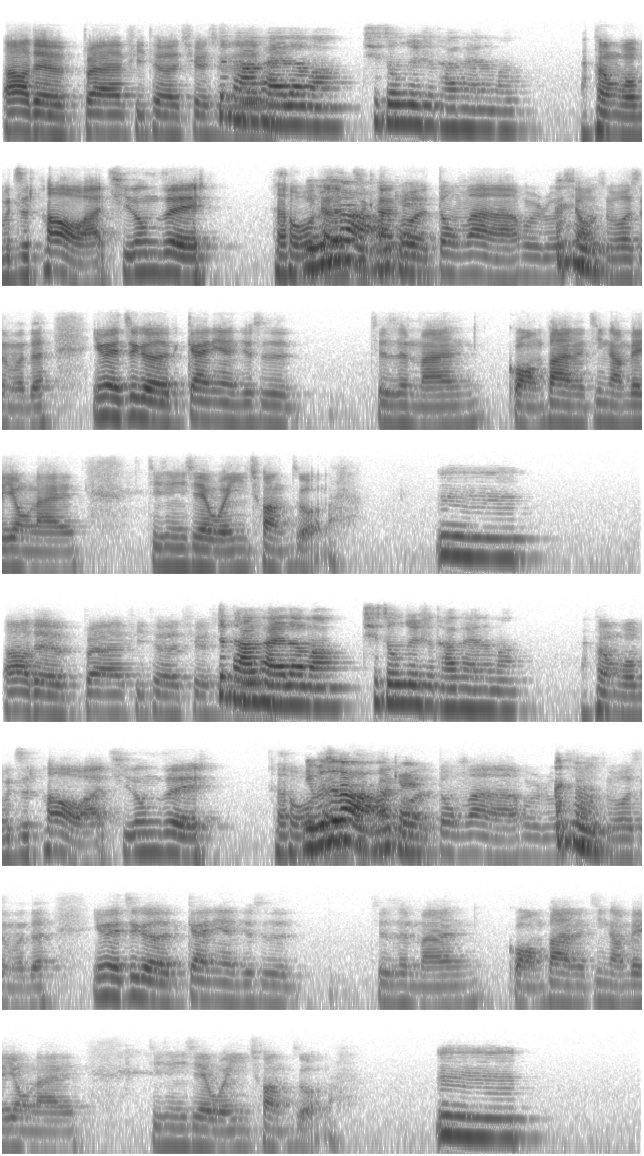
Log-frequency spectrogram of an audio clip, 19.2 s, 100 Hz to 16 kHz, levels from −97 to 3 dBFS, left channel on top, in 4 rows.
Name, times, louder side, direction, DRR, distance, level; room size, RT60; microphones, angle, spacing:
voice 1, 0.0-2.0 4.4-6.3 6.8-11.8 12.4-17.1, left 6 dB, 45° left, 0.4 m, -34 dB
voice 2, 1.6-3.9 7.0-7.9 8.9-9.3 17.7-18.2, right 2 dB, 45° right, 0.9 m, -28 dB
5.3 x 4.1 x 5.0 m
head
